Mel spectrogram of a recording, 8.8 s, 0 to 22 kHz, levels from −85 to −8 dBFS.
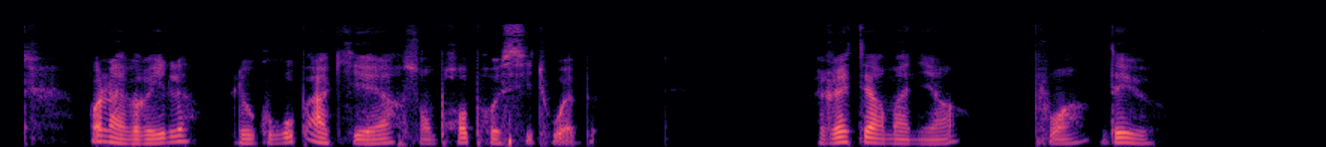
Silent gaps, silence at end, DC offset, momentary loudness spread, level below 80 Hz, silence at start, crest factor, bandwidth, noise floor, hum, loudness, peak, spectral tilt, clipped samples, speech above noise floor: none; 1.15 s; under 0.1%; 16 LU; -70 dBFS; 0.15 s; 26 dB; 11.5 kHz; -84 dBFS; none; -37 LUFS; -12 dBFS; -5.5 dB/octave; under 0.1%; 47 dB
